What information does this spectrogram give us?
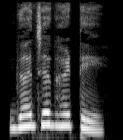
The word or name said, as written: ಗಿಜಿಗುಟ್ಟು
